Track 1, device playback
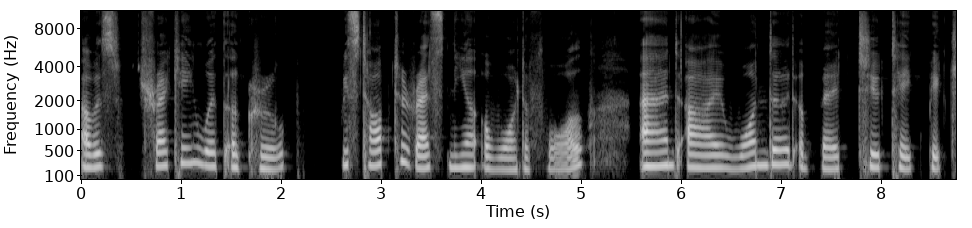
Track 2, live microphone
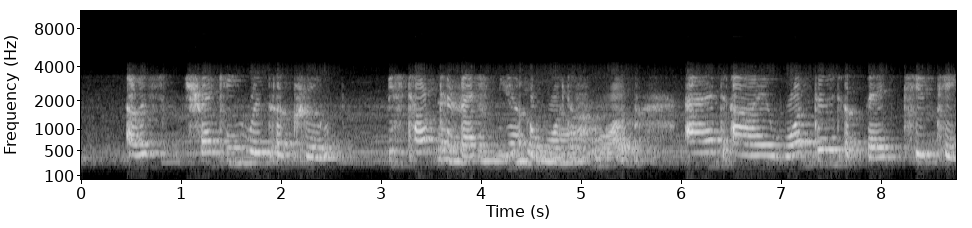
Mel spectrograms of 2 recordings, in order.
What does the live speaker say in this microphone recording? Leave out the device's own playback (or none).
That's a new rule now.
